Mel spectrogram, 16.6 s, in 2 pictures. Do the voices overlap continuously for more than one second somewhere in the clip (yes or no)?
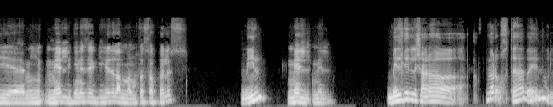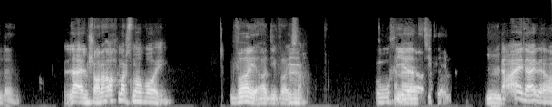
no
